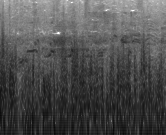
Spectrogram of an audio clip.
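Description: Crowd of many people talking and calling out at once over a steady low rumble.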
